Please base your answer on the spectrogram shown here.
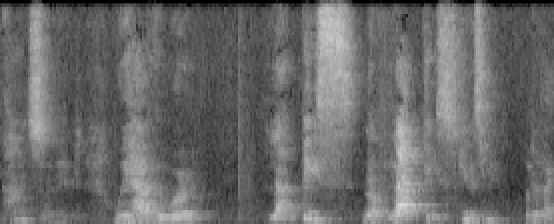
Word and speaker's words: lápiz: It should be on the last syllable because it ends in a consonant. We have the word lápiz.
